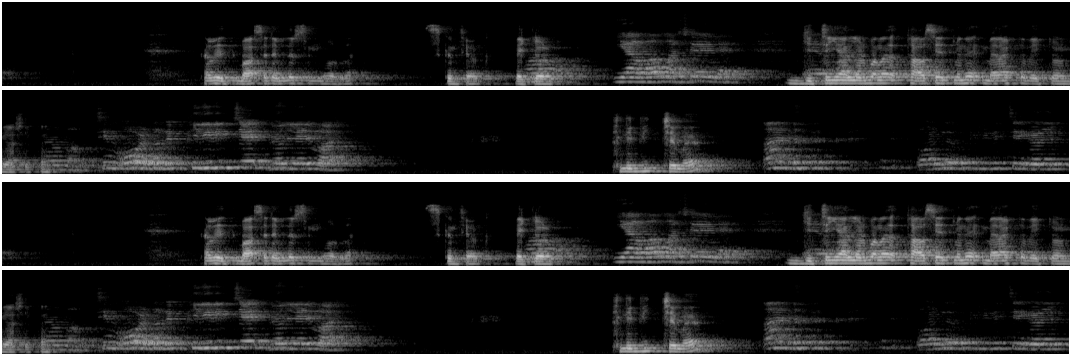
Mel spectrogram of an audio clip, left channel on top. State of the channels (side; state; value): both; normal; correlation 0.97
